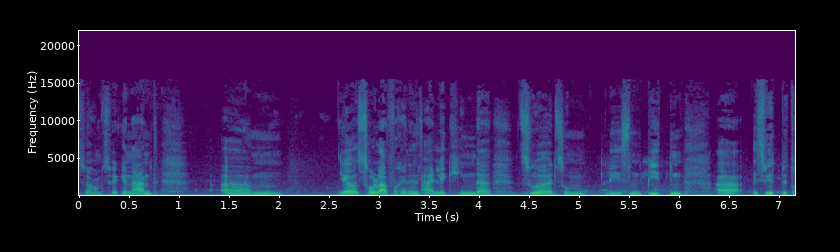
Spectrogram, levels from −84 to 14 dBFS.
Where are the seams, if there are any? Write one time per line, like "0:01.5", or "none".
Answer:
0:03.4
0:04.8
